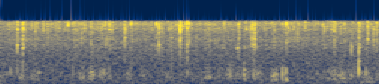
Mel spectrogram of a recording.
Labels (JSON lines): {"label": "ambient", "recorder": "HydroMoth"}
